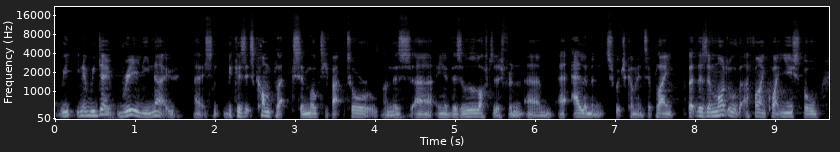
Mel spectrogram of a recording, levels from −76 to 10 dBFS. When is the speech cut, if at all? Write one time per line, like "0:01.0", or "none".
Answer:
0:07.8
